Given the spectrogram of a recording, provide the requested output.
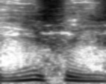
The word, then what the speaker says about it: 이수: 인수라고 발음했는데 이수 이수.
